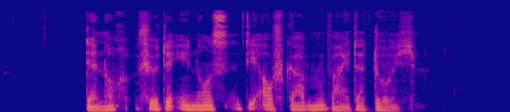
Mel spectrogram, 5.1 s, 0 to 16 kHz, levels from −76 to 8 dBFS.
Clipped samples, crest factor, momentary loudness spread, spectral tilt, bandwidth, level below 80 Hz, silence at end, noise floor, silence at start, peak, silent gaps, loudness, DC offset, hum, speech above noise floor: under 0.1%; 18 dB; 9 LU; -4.5 dB/octave; 11.5 kHz; -44 dBFS; 0.95 s; -76 dBFS; 0.85 s; -10 dBFS; none; -27 LUFS; under 0.1%; none; 50 dB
